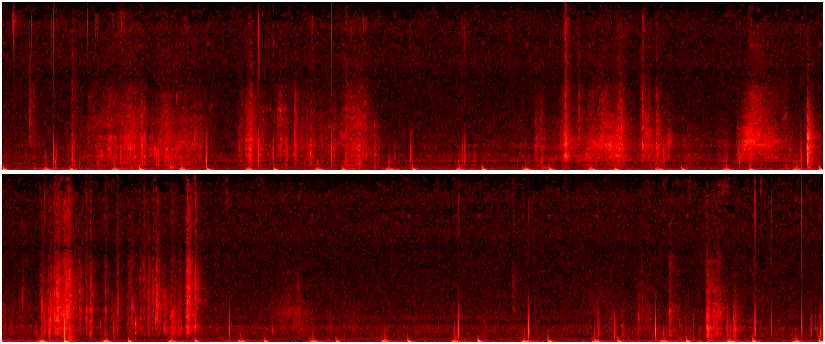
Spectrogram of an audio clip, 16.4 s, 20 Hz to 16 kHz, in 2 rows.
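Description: Heartbeats at about 90 a minute with uneven spacing, over faint rustling room noise: an irregular rhythm, an arrhythmia.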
